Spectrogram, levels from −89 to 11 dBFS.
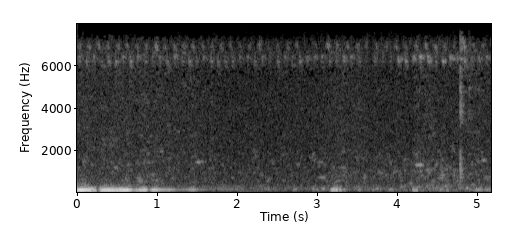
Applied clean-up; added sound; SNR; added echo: none; none; none; none.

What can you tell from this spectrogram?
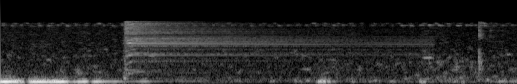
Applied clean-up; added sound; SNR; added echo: none; Hi-hat; 16 dB; none.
